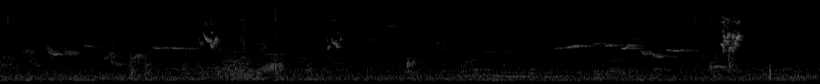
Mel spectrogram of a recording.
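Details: A pair of parakeets from Indonesia. They give scattered sharp chirps and short warbled, wavering notes, with a busier chattering run near the end, against soft flapping and rustling noise.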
